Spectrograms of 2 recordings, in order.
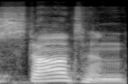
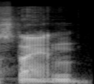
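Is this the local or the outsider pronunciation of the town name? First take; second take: outsider; local. First: The name is said the way outsiders say it. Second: The name is said the way locals say it. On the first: The speaker is not from the area. The speaker calls it wrong. "a lot of people see that that aren't from there. They're like, oh, Staunton" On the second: The speaker is from the area. The speaker calls it right. "now Stanton"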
